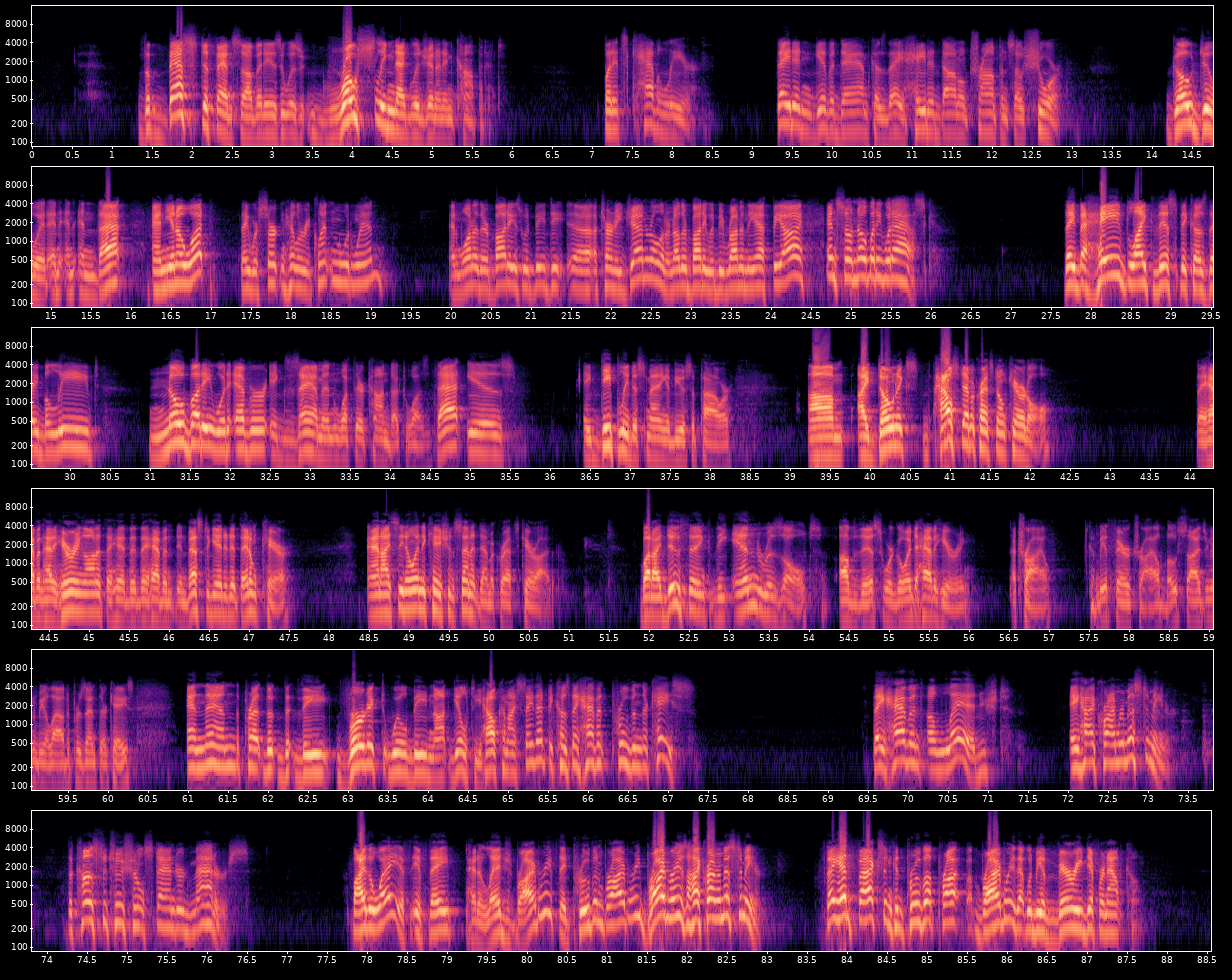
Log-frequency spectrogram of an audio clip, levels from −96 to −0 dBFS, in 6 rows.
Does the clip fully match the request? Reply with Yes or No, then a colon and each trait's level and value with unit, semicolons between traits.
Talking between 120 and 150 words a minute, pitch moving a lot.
No: average, 160 wpm; wide, 5.7 semitones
